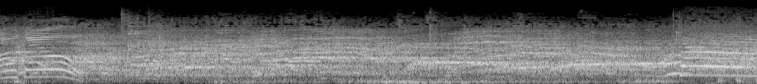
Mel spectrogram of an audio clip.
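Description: Sports shoes squeak on a wooden court in an echoing sports hall.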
